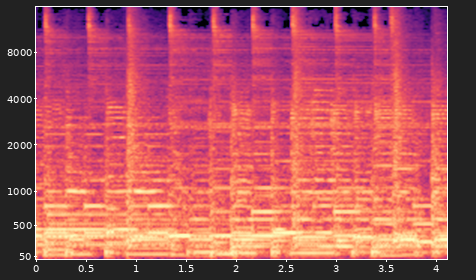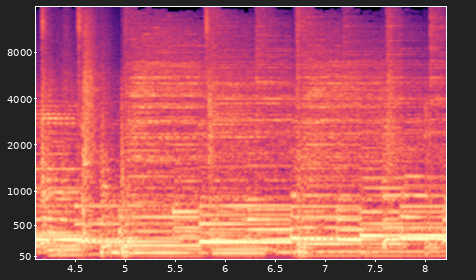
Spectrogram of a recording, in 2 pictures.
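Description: Live band playing: drum kit with steady strokes under electric and acoustic guitars, bass guitar and keyboard.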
